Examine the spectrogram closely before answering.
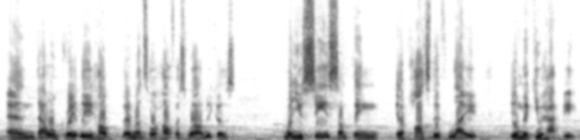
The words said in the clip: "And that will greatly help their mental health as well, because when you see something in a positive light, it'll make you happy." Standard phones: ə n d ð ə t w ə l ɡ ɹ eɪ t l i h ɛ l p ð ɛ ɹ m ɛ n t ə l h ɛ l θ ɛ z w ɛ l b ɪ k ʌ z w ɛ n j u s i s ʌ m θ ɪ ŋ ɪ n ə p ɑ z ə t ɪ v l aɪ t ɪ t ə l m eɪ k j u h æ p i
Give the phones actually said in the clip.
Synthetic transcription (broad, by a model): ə n ð ə t w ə n ɡ ɹ eɪ t l i h ɛ l p ð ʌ ɹ m ɛ n t l h ɛ l θ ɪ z w ɛ l b ɪ k ʌ z w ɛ n j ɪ s i s ʌ m θ ɪ ŋ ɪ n ə p ɑ z ə t ɪ v l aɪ ɪ t ə l m eɪ k j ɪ h æ p i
